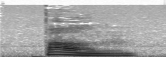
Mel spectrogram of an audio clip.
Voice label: "palm", Dutch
